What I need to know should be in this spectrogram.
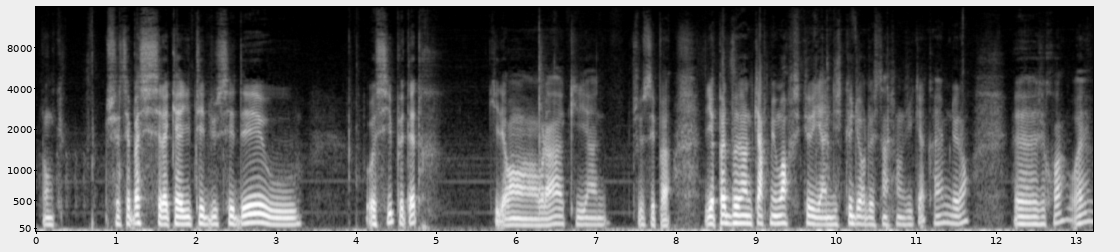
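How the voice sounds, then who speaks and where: A man talking casually about old console games as he tests them, rambling and hesitant, often pausing on little filler words. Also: medium pitch, steady tone, mellow. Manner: rambling, hesitant, full of "voilà" and "hop". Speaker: retro gaming YouTuber. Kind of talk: casual chat while testing games.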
